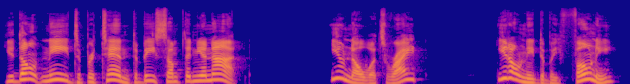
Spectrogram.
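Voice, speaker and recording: A man's voice: high voice, very animated, moderate pace, fairly bright tone, voice pushed up. A man voicing a middle-aged pastor father who scolds and pleads with his daughter in a raised, earnest voice. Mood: pleading.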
